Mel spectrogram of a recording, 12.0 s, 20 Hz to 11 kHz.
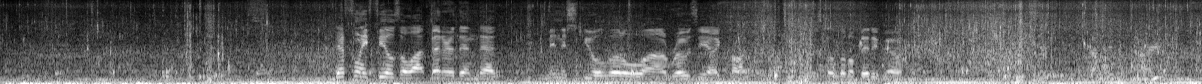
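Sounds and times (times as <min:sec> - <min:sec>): outboard motor idling: 0:00.0 - 0:12.0
water wash: 0:00.0 - 0:12.0.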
